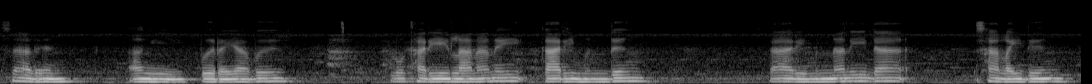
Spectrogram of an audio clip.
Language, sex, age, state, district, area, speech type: Bodo, female, 45-60, Assam, Chirang, rural, spontaneous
